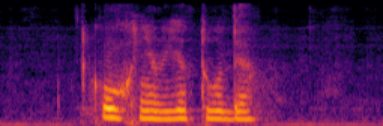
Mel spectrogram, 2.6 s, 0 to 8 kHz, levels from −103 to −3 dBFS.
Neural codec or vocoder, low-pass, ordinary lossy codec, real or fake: codec, 24 kHz, 3 kbps, HILCodec; 7.2 kHz; AAC, 32 kbps; fake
